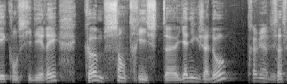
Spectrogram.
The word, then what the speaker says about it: Jadot: 2014 et qui est considéré comme centriste Yannick jado très bien dit ça se prononce bien comme ça exactement volé ma vanne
